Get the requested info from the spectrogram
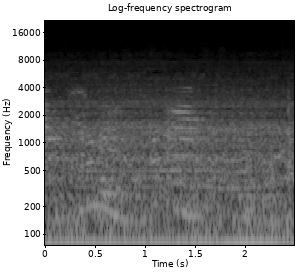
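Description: Low, steady running of the excavator's diesel engine heard from a distance, with faint voices calling briefly over it.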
